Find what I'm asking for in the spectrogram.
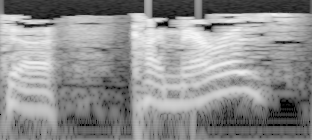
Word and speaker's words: chimeras: Because, you know, I'm reading this article, you know, about cloning, about gene splicing, about chimeras. Is that how you pronounce it? Chimeras? – Uh-huh.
